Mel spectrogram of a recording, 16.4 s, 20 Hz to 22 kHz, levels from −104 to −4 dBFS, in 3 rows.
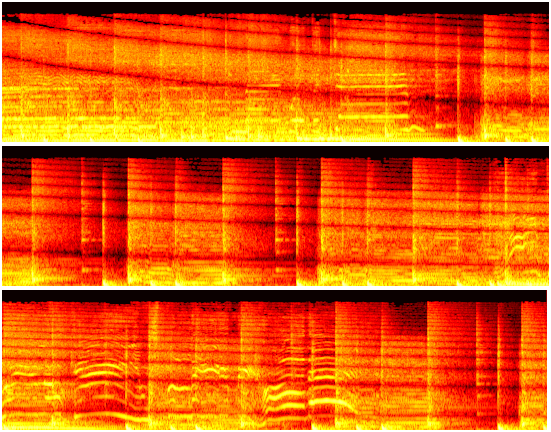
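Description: From start to finish, the channels are drifting apart. The two sides seem to come from devices on separate clocks, mismatched by tens of parts per million. Their offset creeps toward about a millisecond. Summed to mono, comb notches sweep slowly, giving a slow flanging.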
